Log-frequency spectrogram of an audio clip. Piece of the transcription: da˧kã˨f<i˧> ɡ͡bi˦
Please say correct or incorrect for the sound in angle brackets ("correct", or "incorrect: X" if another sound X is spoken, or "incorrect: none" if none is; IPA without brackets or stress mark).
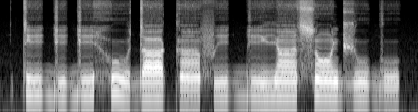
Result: incorrect: i˨˦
